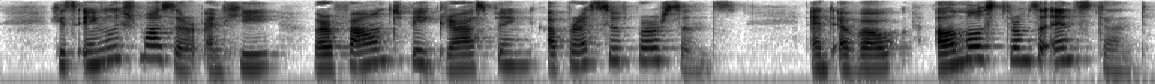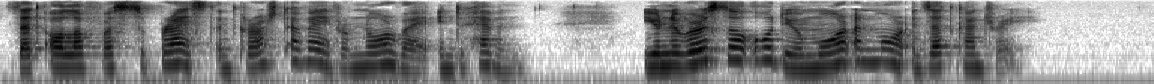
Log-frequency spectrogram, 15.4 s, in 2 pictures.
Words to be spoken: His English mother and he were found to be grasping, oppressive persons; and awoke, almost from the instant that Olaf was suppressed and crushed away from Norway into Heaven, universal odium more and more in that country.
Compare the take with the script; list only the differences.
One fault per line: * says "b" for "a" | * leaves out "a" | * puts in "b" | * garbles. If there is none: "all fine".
all fine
